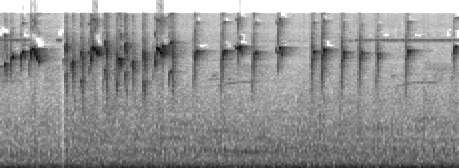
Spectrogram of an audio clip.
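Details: Copper-throated sunbird: a burst of fast jumbled high twitters, then a series of short, thin, sharp notes repeated roughly every half second.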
